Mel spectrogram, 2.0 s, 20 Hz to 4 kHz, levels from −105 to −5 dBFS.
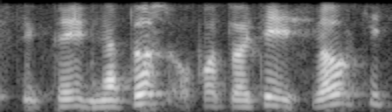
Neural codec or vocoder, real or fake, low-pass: vocoder, 44.1 kHz, 80 mel bands, Vocos; fake; 3.6 kHz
